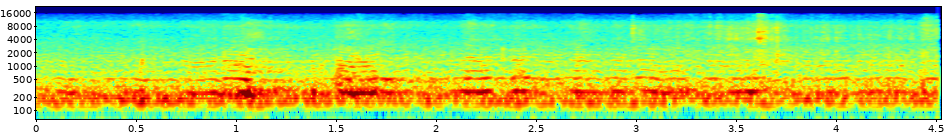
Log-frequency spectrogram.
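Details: Honey bees at an open hive on split day, when colonies are divided and queen cells are placed in the splits. A steady, low hum holds one pitch throughout, with faint overtones stacked above and light handling noise.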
